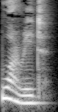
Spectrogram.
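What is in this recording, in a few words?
"worried", British English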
